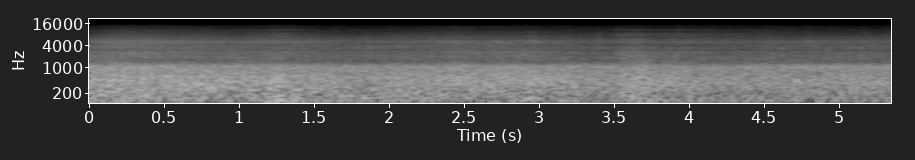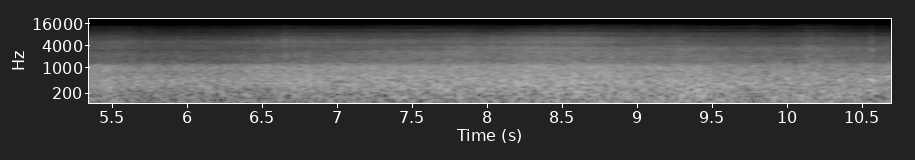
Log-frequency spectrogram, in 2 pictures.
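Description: Sea surf washing and breaking over rocks, a steady rushing noise that swells and eases slowly, with some wind buffeting the microphone.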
